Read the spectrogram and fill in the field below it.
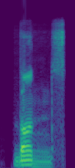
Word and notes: bonze: British English

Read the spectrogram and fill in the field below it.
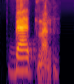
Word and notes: batman: Indian

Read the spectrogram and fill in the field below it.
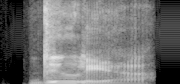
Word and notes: dulia: British English

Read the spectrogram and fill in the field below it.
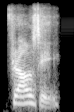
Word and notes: frowzy: Indian

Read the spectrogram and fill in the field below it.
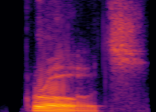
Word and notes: groats: American English

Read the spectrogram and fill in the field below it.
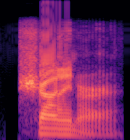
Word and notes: shiner: American English

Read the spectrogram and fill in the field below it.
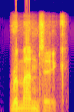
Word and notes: romantic: British English

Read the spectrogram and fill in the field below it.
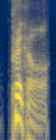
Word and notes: prickle: British English

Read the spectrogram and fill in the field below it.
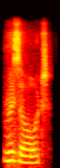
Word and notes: resort: Indian

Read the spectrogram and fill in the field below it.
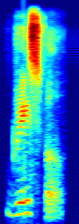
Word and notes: graceful: Indian

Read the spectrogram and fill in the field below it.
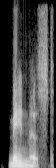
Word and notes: mainmast: American English

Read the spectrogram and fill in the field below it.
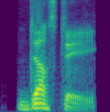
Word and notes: dusty: British English

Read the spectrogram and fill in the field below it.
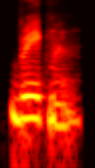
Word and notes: brakeman: Indian

